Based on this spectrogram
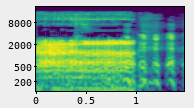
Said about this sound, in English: Yeah, but the really funny scene is after that when he's in her house and, like, her dog is not having it, dude. Growling. His hand goes down.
